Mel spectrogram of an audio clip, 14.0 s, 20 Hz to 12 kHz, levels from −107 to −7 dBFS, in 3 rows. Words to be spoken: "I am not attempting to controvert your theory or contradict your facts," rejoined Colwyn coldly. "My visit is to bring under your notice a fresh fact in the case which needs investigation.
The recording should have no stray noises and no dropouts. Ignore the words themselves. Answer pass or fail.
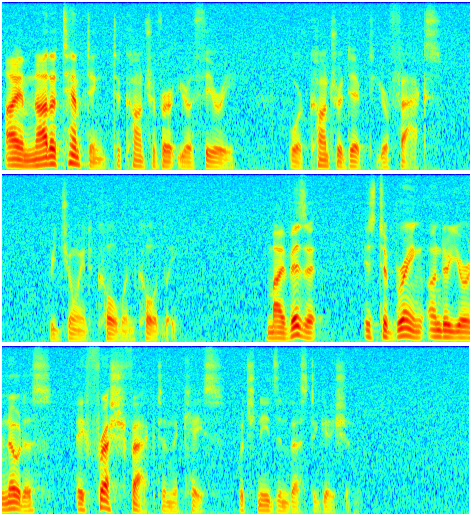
pass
